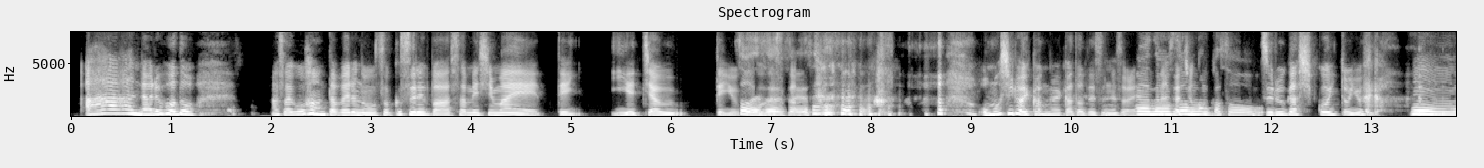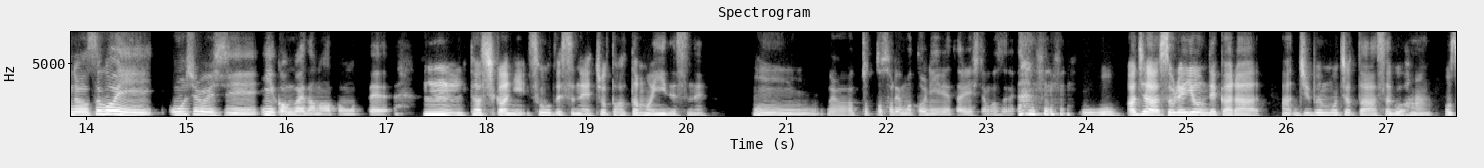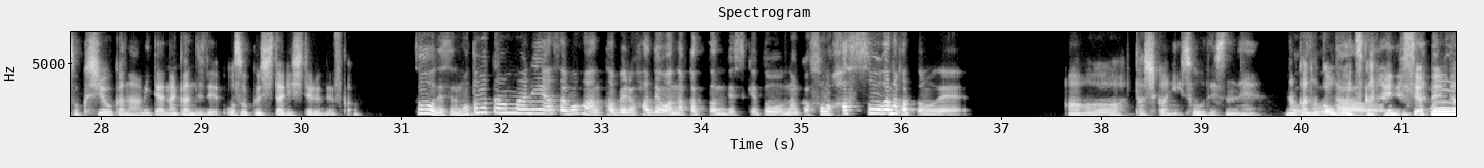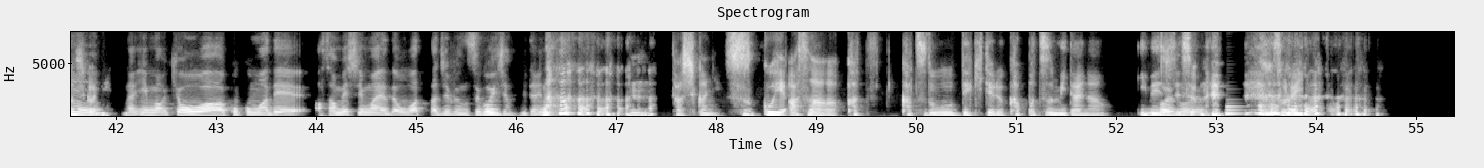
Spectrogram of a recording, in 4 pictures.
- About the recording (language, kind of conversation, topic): Japanese, podcast, 朝の習慣で調子が良くなると感じることはありますか？
- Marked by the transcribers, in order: laugh; unintelligible speech; laugh; laugh; tapping; laugh; chuckle; other background noise; laugh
